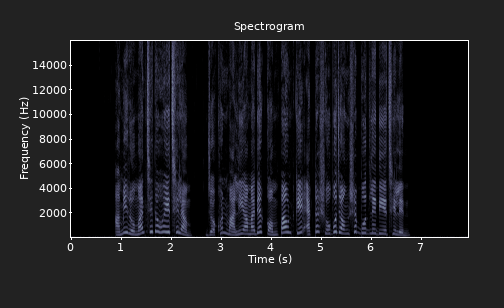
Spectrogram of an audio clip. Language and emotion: Bengali, happy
